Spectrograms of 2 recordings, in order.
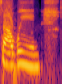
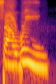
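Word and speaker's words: Samhain: wi yes it's pronounced sa rather saen it's pronounced saen but it is spelled as s a m h a i n but it is pronounced sinen so sin Mark The End of the harvest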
